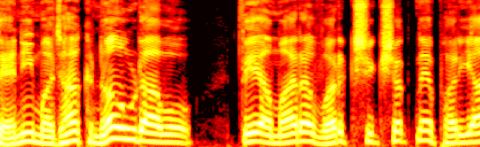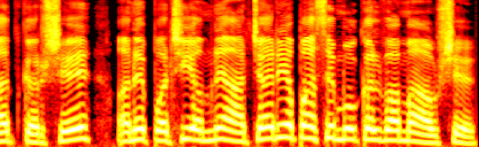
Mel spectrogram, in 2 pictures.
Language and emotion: Gujarati, fearful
